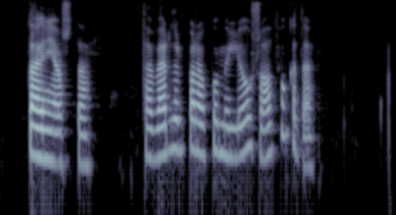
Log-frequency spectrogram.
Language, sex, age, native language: Icelandic, female, 30-39, Icelandic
